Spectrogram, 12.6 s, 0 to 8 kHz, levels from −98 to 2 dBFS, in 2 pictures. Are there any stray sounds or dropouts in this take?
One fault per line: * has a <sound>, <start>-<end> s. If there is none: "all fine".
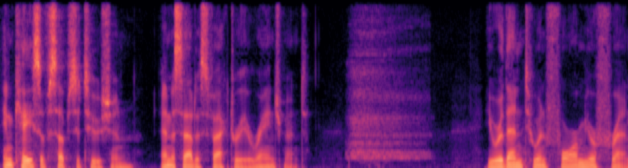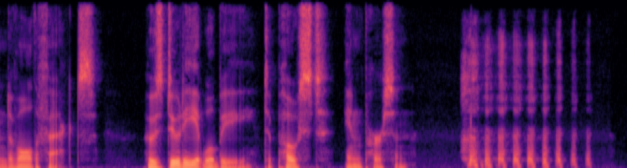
* has a sigh, 3.4-4.4 s
* has a laugh, 10.9-12.2 s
